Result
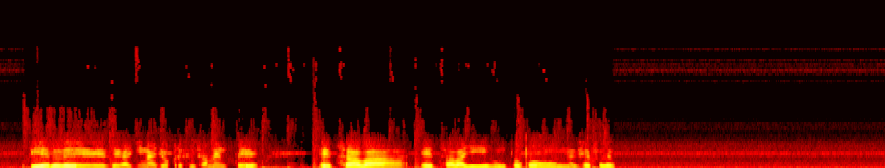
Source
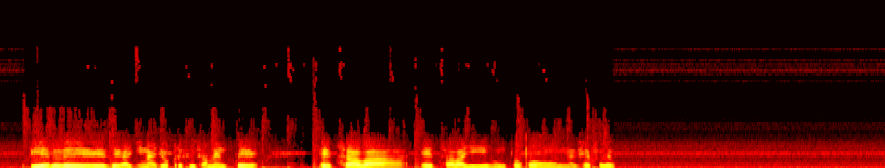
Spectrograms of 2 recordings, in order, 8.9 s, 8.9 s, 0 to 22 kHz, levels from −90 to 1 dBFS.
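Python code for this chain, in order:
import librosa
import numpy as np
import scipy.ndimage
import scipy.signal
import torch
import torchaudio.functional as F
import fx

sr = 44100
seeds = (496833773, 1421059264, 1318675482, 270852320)

y = fx.highpass(x, sr, hz=720.0, slope=12, at=(0.76, 2.46))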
